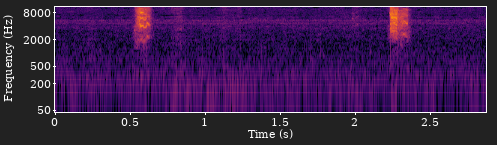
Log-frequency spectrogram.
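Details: Female Double-collared seedeater call, used by breeders to stir up and stimulate males for singing tournaments; two short, sharp, very high chips about 1.7 seconds apart over a faint steady hiss.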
